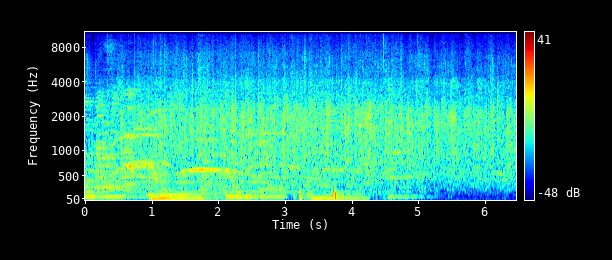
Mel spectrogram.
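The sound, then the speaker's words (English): Applause from a comedy-night audience as the next act is introduced: sustained, fairly loud clapping over low, steady tones, with a few shouts breaking through. “Keep that applause going for the fourth act.”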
